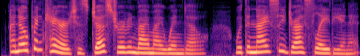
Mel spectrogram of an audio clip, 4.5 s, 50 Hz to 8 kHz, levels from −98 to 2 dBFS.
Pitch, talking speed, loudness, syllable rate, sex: 250 Hz, 215 wpm, -17 LUFS, 6.3 syllables/s, female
